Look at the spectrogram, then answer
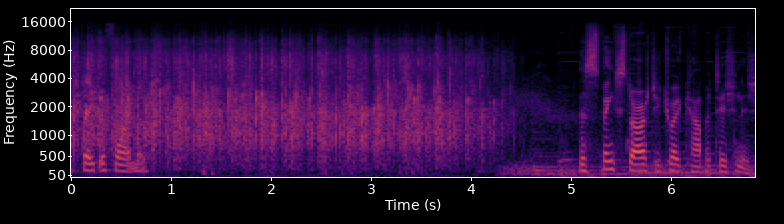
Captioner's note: applause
